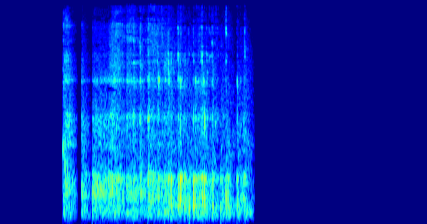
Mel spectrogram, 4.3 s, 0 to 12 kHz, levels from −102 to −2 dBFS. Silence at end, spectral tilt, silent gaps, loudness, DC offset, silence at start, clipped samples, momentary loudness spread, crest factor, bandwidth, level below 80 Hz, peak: 1.7 s; -3.5 dB/octave; none; -51 LUFS; under 0.1%; 0.65 s; under 0.1%; 11 LU; 26 dB; 11.5 kHz; under -90 dBFS; -28 dBFS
